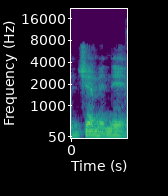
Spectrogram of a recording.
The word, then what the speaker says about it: Geminids: Yeah, so the constellation is Gemini, but the meteor shower is the Geminids. – The Geminids. – So it's not a long I anymore.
